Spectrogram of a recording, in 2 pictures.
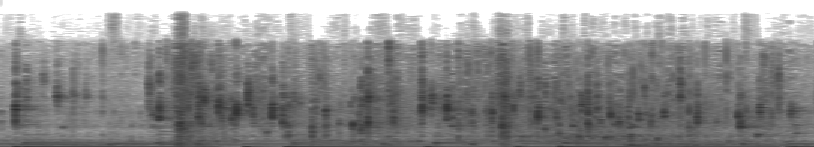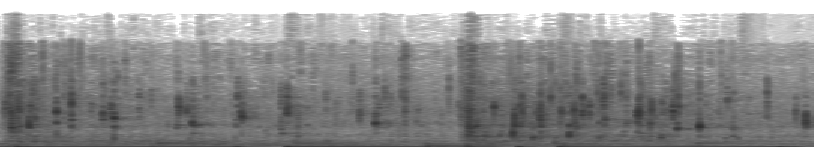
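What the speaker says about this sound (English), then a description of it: "Seed oil. When it's hot, we can add our cheese ball." Cheese balls made from Grana pastry fry in hot seed oil with a steady, crackling sizzle full of fine pops, close and continuous, with some low tones running underneath.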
